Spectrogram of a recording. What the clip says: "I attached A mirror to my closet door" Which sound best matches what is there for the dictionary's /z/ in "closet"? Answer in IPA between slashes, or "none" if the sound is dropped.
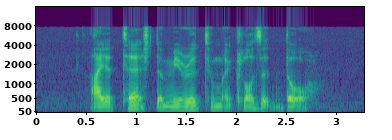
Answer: /z/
